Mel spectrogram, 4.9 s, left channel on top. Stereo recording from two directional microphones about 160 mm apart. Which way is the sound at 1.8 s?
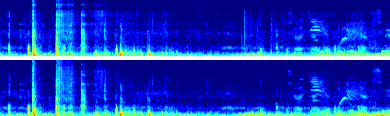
90° right.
